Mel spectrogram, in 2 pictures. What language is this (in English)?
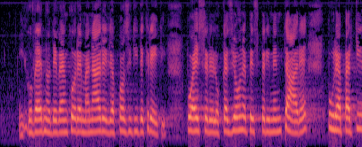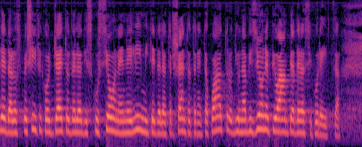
Italian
